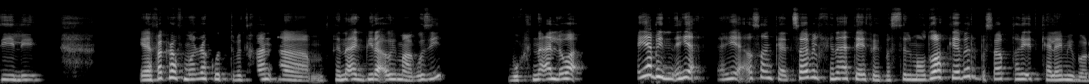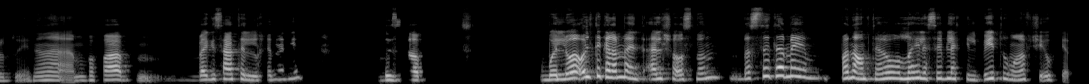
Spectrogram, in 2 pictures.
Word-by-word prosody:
هتعدي 225 Hz, -2 st, -3 dB
لي. 210 Hz, 0 st, -7 dB, 1.0 s
يعني 210 Hz, 0 st, +3 dB
فاكرة 285 Hz, +3 st, +3 dB
في 250 Hz, -5 st, -2 dB
مرّة 250 Hz, +3 st, 0 dB
كنت 245 Hz, -3 st, -6 dB
متخانقة 210 Hz, -4 st, -3 dB
خناقة 220 Hz, +2 st, +1 dB
كبيرة 230 Hz, +1 st, +1 dB
أوي 235 Hz, +2 st, 0 dB
مع 210 Hz, -5 st, 0 dB
جوزي، 235 Hz, -, -4 dB, 0.6 s
وخناقة 200 Hz, +5 st, -2 dB
اللي 250 Hz, 0 st, +3 dB
هو 265 Hz, -, +1 dB, 0.6 s
هي 395 Hz, +6 st, +6 dB
بن 305 Hz, -, +4 dB
هي 290 Hz, +1 st, +1 dB
هي 255 Hz, +4 st, -3 dB
أصلًا 295 Hz, +1 st, -3 dB
كانت 220 Hz, -6 st, -6 dB
سبب 300 Hz, +6 st, +2 dB
الخناقة 275 Hz, -4 st, -1 dB
تافه، 230 Hz, -3 st, 0 dB
بس 200 Hz, +2 st, -7 dB
الموضوع 220 Hz, +7 st, +3 dB
كبر 320 Hz, +3 st, -1 dB
بسبب 255 Hz, -4 st, -5 dB
طريقة 245 Hz, 0 st, -3 dB
كلامي 210 Hz, -1 st, -1 dB
برضو، 170 Hz, -2 st, -9 dB
يعني 185 Hz, -, -13 dB
أنا 195 Hz, 0 st, -4 dB
أما 180 Hz, +2 st, -9 dB
بف 210 Hz, +2 st, +1 dB, 0.5 s
باجي 195 Hz, +4 st, -4 dB
ساعة 245 Hz, +1 st, +3 dB
الخناقة 205 Hz, +1 st, -5 dB
دي 290 Hz, +3 st, -9 dB, 0.7 s
بالضبط. 200 Hz, +1 st, -1 dB, 1.1 s
واللي 220 Hz, +4 st, +2 dB
هو 285 Hz, -, +9 dB
قُلت 340 Hz, +4 st, +5 dB
كلام 330 Hz, -4 st, +6 dB
ما 310 Hz, -, +5 dB
يتقالش 255 Hz, +1 st, 0 dB
أصلًا، 250 Hz, +9 st, -2 dB
بس 275 Hz, +1 st, -3 dB
تمام. 375 Hz, -6 st, +4 dB, 0.2 s
فأنا 280 Hz, +1 st, +5 dB
قمت 255 Hz, 0 st, +1 dB
قايلة 250 Hz, +3 st, +3 dB
له 280 Hz, -, +4 dB
والله 275 Hz, +1 st, +4 dB
لاسيب 275 Hz, -1 st, 0 dB
لك 265 Hz, -1 st, +1 dB
البيت، 245 Hz, +6 st, 0 dB
وما 215 Hz, -5 st, -3 dB
اعرفش 220 Hz, +1 st, -5 dB
إيه -, -, -5 dB
وكده. 205 Hz, -, -12 dB
240 Hz, 170 wpm, -23 LUFS, 210-275 Hz, 1.1 s, هو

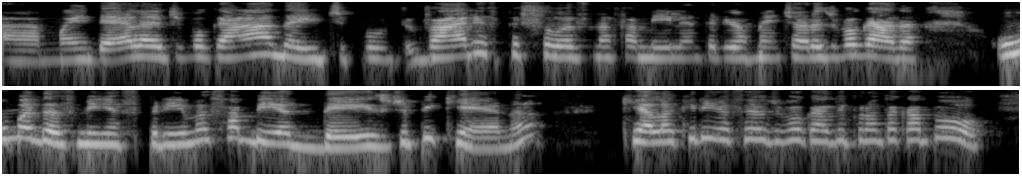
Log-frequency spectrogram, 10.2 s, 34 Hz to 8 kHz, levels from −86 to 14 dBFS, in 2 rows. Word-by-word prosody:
a 175 Hz, -, -9 dB
mãe 190 Hz, +1 st, -4 dB
dela 200 Hz, +4 st, +3 dB
é -, -, +4 dB
advogada 225 Hz, +3 st, +2 dB
e 200 Hz, -1 st, -2 dB
tipo, 200 Hz, +1 st, -11 dB, 0.2 s
várias 235 Hz, +7 st, +4 dB
pessoas 240 Hz, -4 st, -5 dB
na 220 Hz, 0 st, -7 dB
família 215 Hz, -1 st, -7 dB
anteriormente 215 Hz, +1 st, -7 dB
era 215 Hz, +1 st, +2 dB
advogada, 220 Hz, -3 st, +3 dB, 0.4 s
uma 320 Hz, +8 st, +4 dB
das 265 Hz, -5 st, +4 dB
minhas 240 Hz, -2 st, 0 dB
primas 245 Hz, +6 st, -2 dB
sabia 290 Hz, -7 st, +2 dB
desde 200 Hz, +2 st, +1 dB
pequena 240 Hz, -, -1 dB, 0.4 s
que 295 Hz, -, +1 dB
ela 275 Hz, +1 st, +5 dB
queria 335 Hz, +2 st, -5 dB
ser 325 Hz, +2 st, -6 dB
advogada 295 Hz, -2 st, -5 dB
e -, -, -9 dB
pronto 300 Hz, +1 st, -7 dB
acabou, 315 Hz, +3 st, -3 dB
235 Hz, 170 wpm, -23 LUFS, 210-285 Hz, 0.4 s, ela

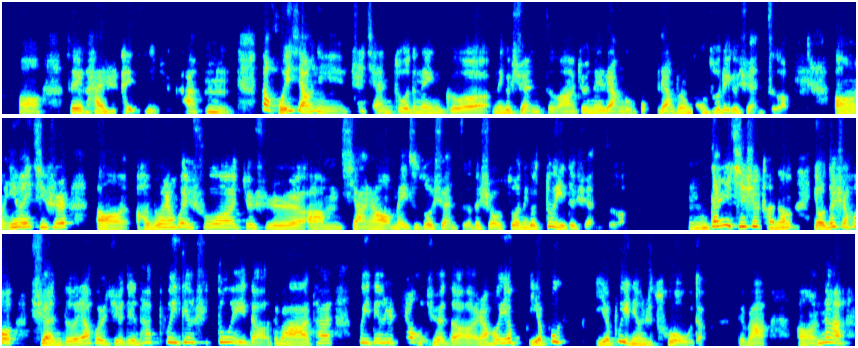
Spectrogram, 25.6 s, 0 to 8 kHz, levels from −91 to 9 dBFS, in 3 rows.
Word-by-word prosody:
嗯。 -, -, -2 dB, 0.3 s
所 235 Hz, -, +4 dB
以 225 Hz, -, +4 dB
还 165 Hz, -5 st, +2 dB
是 200 Hz, -, -2 dB
得 -, -, 0 dB
自 -, -, -7 dB
己 -, -, -9 dB
去 -, -, -30 dB, 0.2 s
看， -, -, -1 dB
嗯。 200 Hz, -3 st, -1 dB, 0.3 s
那 370 Hz, -, +8 dB
回 205 Hz, +2 st, +4 dB
想 230 Hz, -2 st, +4 dB
你 235 Hz, -, -5 dB
之 260 Hz, -, -9 dB
前 175 Hz, -6 st, -6 dB
做 235 Hz, +2 st, 0 dB
的 180 Hz, -, -6 dB
那 175 Hz, -1 st, -1 dB
个 155 Hz, -2 st, +1 dB
那 175 Hz, -, -3 dB
个 180 Hz, -, +1 dB
选 180 Hz, +1 st, -3 dB
择 -, -, -9 dB
啊， -, -, -1 dB
就 160 Hz, -, -4 dB
那 160 Hz, -1 st, -1 dB
2 150 Hz, -, +1 dB
个， 130 Hz, -, -5 dB, 0.2 s
2 -, -, +1 dB
份 165 Hz, 0 st, 0 dB
工 170 Hz, +1 st, -6 dB
作 185 Hz, +1 st, -3 dB
的 -, -, -1 dB
一 -, -, -2 dB
个 160 Hz, -, -1 dB
选 -, -, -5 dB
择。 415 Hz, -, -11 dB, 0.6 s
嗯， 160 Hz, -1 st, +1 dB
因 250 Hz, +4 st, +5 dB
为 275 Hz, 0 st, +5 dB
其 270 Hz, -3 st, -1 dB
实， 265 Hz, +2 st, +4 dB, 0.3 s
呃， 170 Hz, -3 st, +3 dB
很 180 Hz, -2 st, -1 dB
多 215 Hz, +6 st, +3 dB
人 245 Hz, 0 st, +4 dB
会 265 Hz, -2 st, +2 dB
说 240 Hz, 0 st, 0 dB
就 230 Hz, 0 st, -4 dB
是， 190 Hz, -3 st, +1 dB
嗯， 160 Hz, -1 st, 0 dB
想 -, -, -1 dB
要 180 Hz, +2 st, +3 dB
每 140 Hz, -7 st, -2 dB
次 180 Hz, -, -7 dB
做 220 Hz, +1 st, 0 dB
选 195 Hz, 0 st, -4 dB
择 -, -, -10 dB
的 175 Hz, -, -3 dB
时 170 Hz, -, -3 dB
候 145 Hz, +1 st, -1 dB
做 195 Hz, +3 st, 0 dB
那 190 Hz, -, -2 dB
个 200 Hz, -, +3 dB
对 235 Hz, -2 st, +2 dB
的 -, -, -2 dB
选 -, -, -7 dB
择。 440 Hz, -, -15 dB, 0.7 s
嗯， 180 Hz, +3 st, 0 dB
但 330 Hz, -, +8 dB
是 375 Hz, -, +7 dB
其 300 Hz, -2 st, +6 dB
实 320 Hz, +1 st, +6 dB
可 230 Hz, -8 st, +1 dB
能 220 Hz, +6 st, +3 dB, 0.2 s
有 200 Hz, -3 st, +6 dB
的 285 Hz, +10 st, +4 dB
时 285 Hz, -3 st, +2 dB
候 280 Hz, +1 st, +4 dB, 0.2 s
选 200 Hz, -7 st, +3 dB
择 185 Hz, +1 st, 0 dB
呀 225 Hz, +5 st, +3 dB
或 265 Hz, -1 st, -1 dB
者 230 Hz, -, -1 dB
决 175 Hz, -3 st, -4 dB
定 225 Hz, +2 st, -2 dB
它 295 Hz, +7 st, -3 dB
不 310 Hz, +3 st, -8 dB
一 -, -, +5 dB
定 320 Hz, 0 st, -1 dB
是 310 Hz, -2 st, -13 dB
对 340 Hz, -, +1 dB
的， 135 Hz, -2 st, -4 dB
对 200 Hz, -, -7 dB
吧？ 180 Hz, -3 st, +3 dB
它 265 Hz, +6 st, 0 dB, 0.3 s
不 300 Hz, -, -1 dB
一 -, -, 0 dB
定 285 Hz, 0 st, -2 dB
是 -, -, -1 dB, 0.2 s
正 320 Hz, -9 st, -1 dB
确 190 Hz, -5 st, -2 dB
的， 160 Hz, +1 st, -1 dB
然 180 Hz, -, +1 dB
后 255 Hz, +5 st, 0 dB
也 290 Hz, +3 st, +4 dB, 0.2 s
也 185 Hz, -3 st, +3 dB
不 370 Hz, -, +2 dB, 0.3 s
也 190 Hz, -2 st, +1 dB
不 180 Hz, +2 st, 0 dB
一 -, -, +6 dB
定 190 Hz, -2 st, 0 dB
是 175 Hz, -, -7 dB
错 -, -, 0 dB
误 -, -, -6 dB
的， -, -, -7 dB, 0.3 s
对 -, -, -8 dB
吧？ -, -, 0 dB, 0.3 s
嗯， -, -, -1 dB
那 310 Hz, -5 st, +4 dB
200 Hz, 280 characters per minute, -24 LUFS, 175-265 Hz, 0.7 s, 那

